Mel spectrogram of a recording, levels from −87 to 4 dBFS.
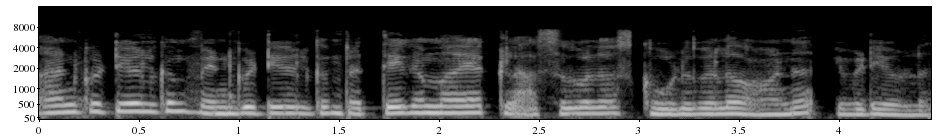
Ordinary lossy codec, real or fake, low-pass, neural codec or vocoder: none; fake; 7.2 kHz; codec, 16 kHz, 4 kbps, FreqCodec, larger model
